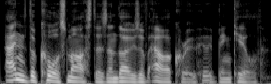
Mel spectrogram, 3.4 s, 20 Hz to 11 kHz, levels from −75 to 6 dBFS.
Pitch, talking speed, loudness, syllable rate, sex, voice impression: 135 Hz, 230 wpm, -19 LUFS, 5.4 syllables/s, male, masculine, adult-like, tensed, powerful, hard, clear, cool, intellectual, slightly mature, wild, lively, strict, slightly intense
